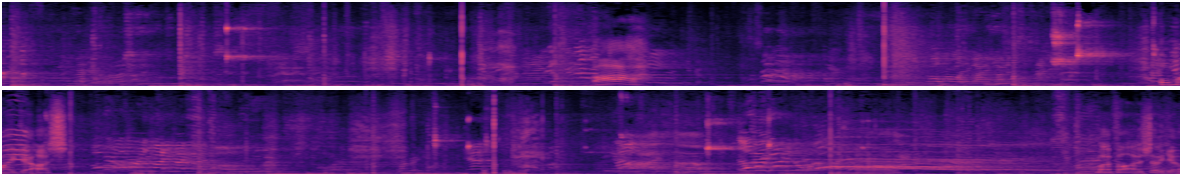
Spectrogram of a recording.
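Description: Men and women call out and shout to each other in a large echoing hall.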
